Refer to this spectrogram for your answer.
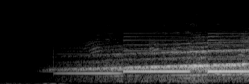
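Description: An air raid siren in Ashkelon, Israel, sounding as Iron Dome interceptors intercept Palestinian rockets fired by Hamas, winds up from silence into a sustained, steady wail, its tone rising slightly and growing louder, with a low rumble of background noise beneath.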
